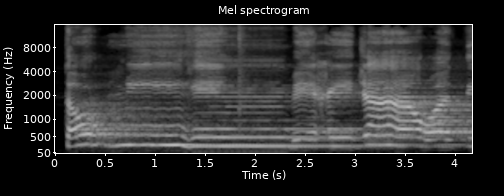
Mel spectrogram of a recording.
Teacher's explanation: یہاں میم ساکن کے بعد با ہے تو لہذا یہ اخفا شفوی ہے، یہاں غنہ ہوا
